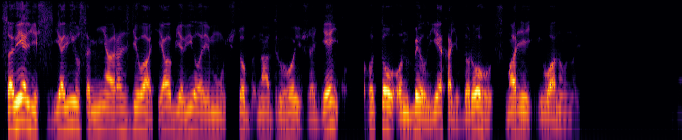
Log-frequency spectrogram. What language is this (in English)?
Russian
